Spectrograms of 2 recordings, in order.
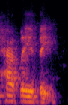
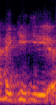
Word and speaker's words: Haghighi: The original name is from Iran, so I'm from Iran, and the original pronunciation would be Haghighi. But that's really hard to expect of people. So Haghighi is my, preferred way of pronouncing my name.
